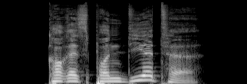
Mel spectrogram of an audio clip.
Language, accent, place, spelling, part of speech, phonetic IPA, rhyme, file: German, Germany, Berlin, korrespondierte, verb, [kɔʁɛspɔnˈdiːɐ̯tə], -iːɐ̯tə, De-korrespondierte.ogg
- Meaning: inflection of korrespondieren: 1. first/third-person singular preterite 2. first/third-person singular subjunctive II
